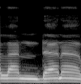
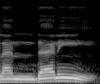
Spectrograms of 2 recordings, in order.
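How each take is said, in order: First: The word ends with an 'a' vowel. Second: The word ends with an 'i' vowel. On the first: The speaker calls it right. "bacanya Landana" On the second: The speaker calls it wrong. "bukan Landani"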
